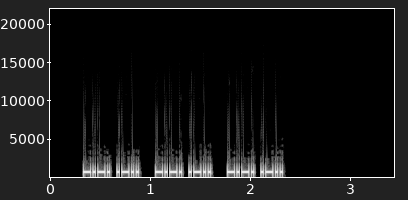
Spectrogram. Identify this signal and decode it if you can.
Morse code, heard as a keyed tone, about 50 wpm, 700 Hz. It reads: CL CL CL
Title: Multi-letter Phonemes Repeated 3x 50wpm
